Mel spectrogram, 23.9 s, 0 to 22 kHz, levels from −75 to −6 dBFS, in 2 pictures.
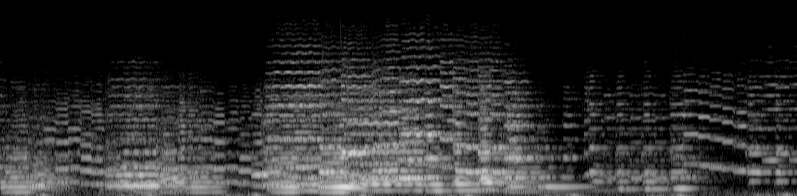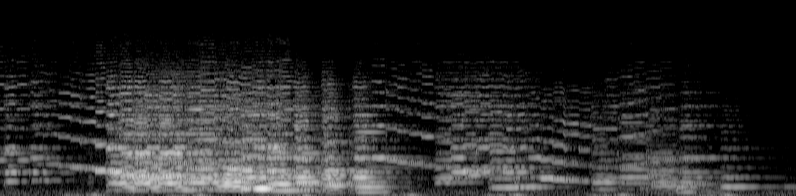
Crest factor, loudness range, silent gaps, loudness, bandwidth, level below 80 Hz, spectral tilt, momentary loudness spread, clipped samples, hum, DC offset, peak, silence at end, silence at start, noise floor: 20 dB; 13 LU; none; -26 LUFS; 14.5 kHz; -52 dBFS; -6 dB/octave; 17 LU; under 0.1%; none; under 0.1%; -8 dBFS; 0.1 s; 0 s; -53 dBFS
